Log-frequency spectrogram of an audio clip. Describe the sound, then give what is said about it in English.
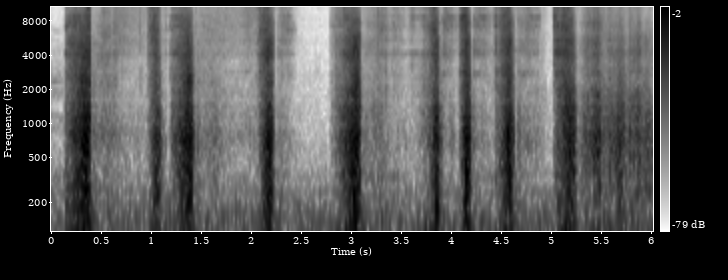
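A spade digging in playground sand makes a steady series of soft, gritty scrapes, repeating in an irregular rhythm at low volume with no voices. “It's a spade digging in the sand. Digging in the sand and making sandcastles sounds great.”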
